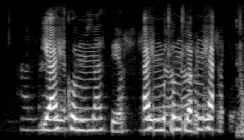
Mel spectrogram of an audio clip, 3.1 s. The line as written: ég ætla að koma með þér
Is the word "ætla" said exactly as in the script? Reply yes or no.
no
